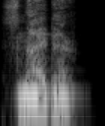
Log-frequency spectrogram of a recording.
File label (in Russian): "Снайпер!", Фраза; Турбосвин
